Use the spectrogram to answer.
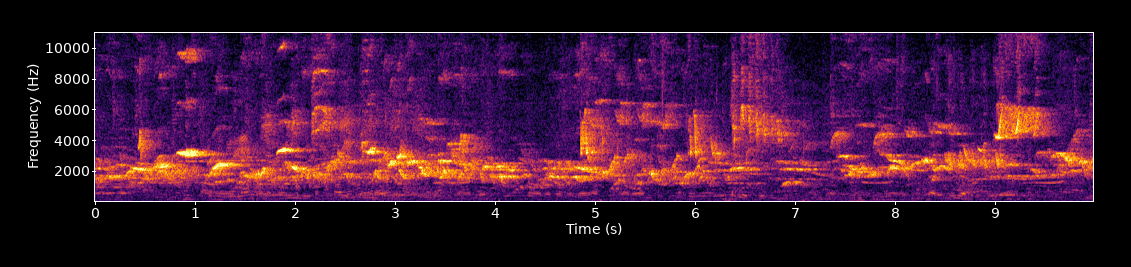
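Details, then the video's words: White-rumped shama of the Belanda type produces varied song: sweet whistled phrases alternating with sharp high chips and brief harsh bursts, with a slight dip in volume partway through. "TOP CERR🔥 Murai Batu BELANDA Memang TOP - Masih Stabil"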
